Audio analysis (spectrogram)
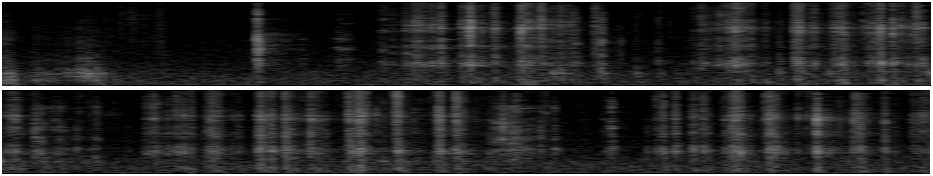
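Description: A solid oval bar of mottled green soap, pressed from green scraps and held in the fingers, is shaved with a utility knife blade, giving off crumbly powder. Dry, bright scraping strokes come in quick bursts with short pauses, after a single sharp click early on, with almost no low end.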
